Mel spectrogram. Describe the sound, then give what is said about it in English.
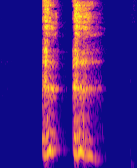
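Throat clearing in two harsh, rasping bursts, the second longer than the first, with a faint brief rasp trailing after; no talk. “Got to sort that throat out.”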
